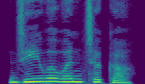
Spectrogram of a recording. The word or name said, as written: ಜೀವವಂಚಕ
